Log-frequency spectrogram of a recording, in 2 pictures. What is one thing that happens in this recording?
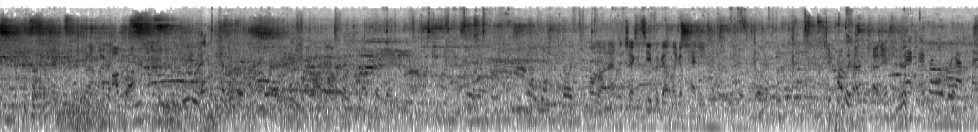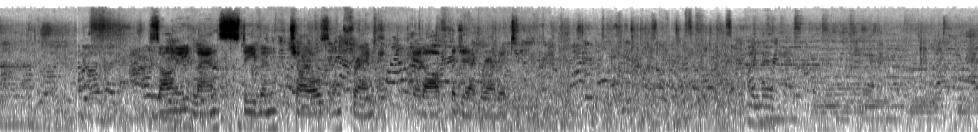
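Young people talk with animation close by.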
